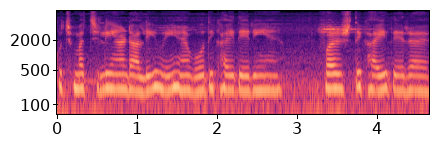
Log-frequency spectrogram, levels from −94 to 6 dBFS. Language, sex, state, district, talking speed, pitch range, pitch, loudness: Hindi, female, Chhattisgarh, Bilaspur, 195 wpm, 195-210 Hz, 200 Hz, -16 LUFS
